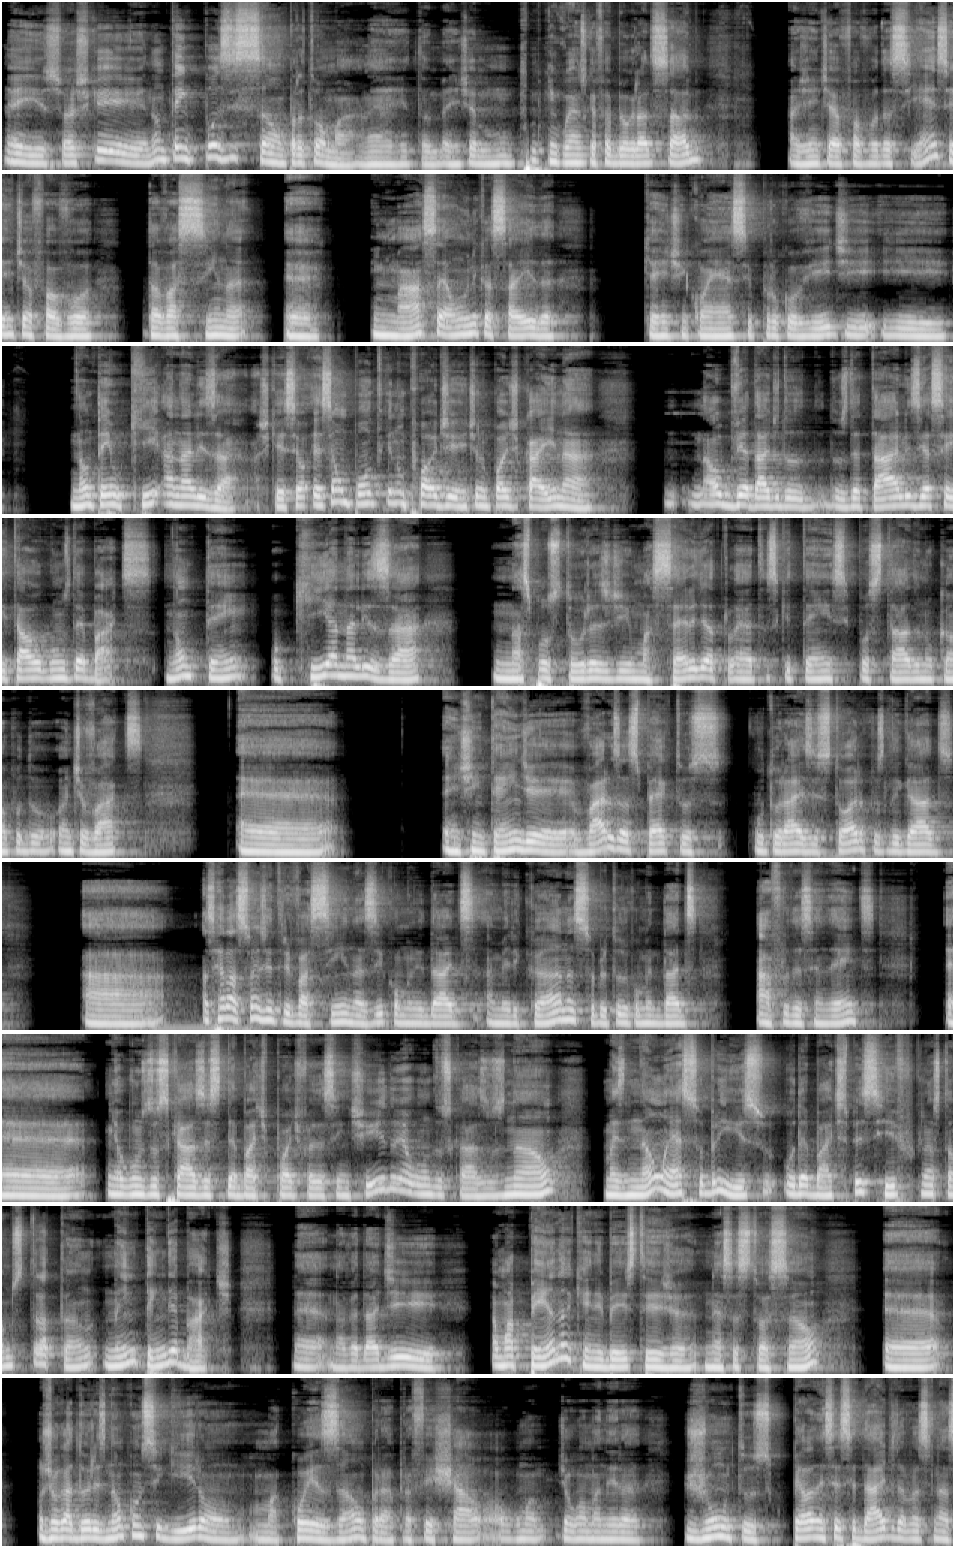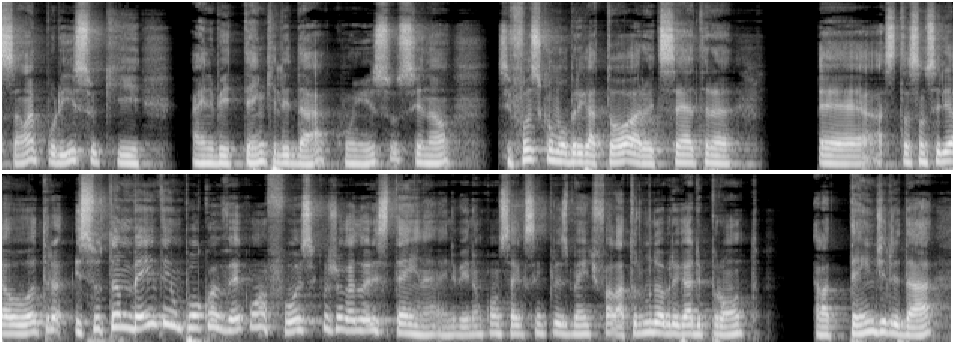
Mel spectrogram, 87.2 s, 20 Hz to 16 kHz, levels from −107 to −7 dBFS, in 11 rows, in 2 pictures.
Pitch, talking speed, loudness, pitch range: 130 Hz, 160 wpm, -23 LUFS, 120-155 Hz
